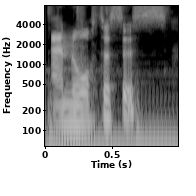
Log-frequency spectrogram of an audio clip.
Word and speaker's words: Anorthosis: that name pronounced correctly apparently you put the emphasis on the first o so it's an orthosis famagusta uh we'll be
